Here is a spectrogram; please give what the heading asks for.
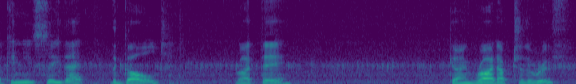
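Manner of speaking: plain reading voice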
